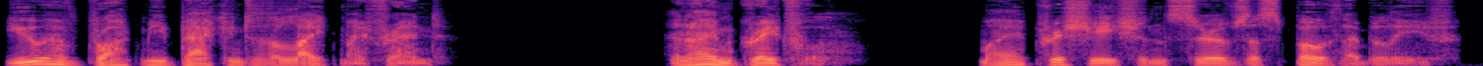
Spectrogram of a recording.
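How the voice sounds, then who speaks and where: An actor playing a grandiloquent, melancholy washing machine in a video game, with florid, courtly, old-fashioned diction and a gravelly voice. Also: male voice, sing-song, normal speed, dry recording, clean studio sound, full character voice. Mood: wistful, grateful. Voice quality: gravelly, deep. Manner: theatrical, florid, formal old-fashioned diction, savoring words. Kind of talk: theatrical video game character acting.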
